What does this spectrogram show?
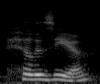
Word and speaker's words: Helizea: I thought it up as Hilizia. Helizia.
